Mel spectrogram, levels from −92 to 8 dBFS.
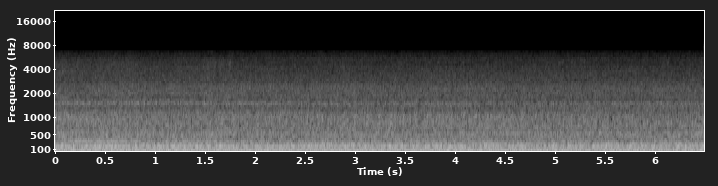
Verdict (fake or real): real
